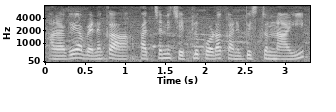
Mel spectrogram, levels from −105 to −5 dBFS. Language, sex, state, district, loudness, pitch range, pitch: Telugu, female, Telangana, Hyderabad, -18 LUFS, 175-210 Hz, 190 Hz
